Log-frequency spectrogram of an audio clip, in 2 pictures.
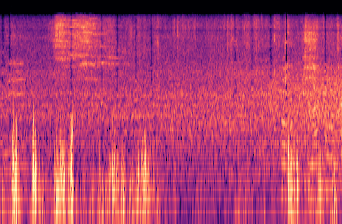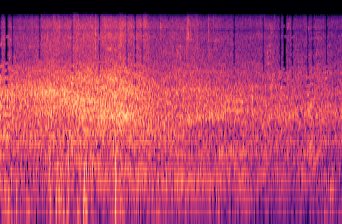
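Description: Indistinct voices talking at the car window in the first half, then an even rushing noise that swells for a few seconds and eases off.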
